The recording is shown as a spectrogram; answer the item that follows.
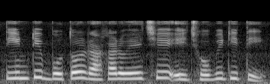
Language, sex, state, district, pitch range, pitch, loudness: Bengali, female, West Bengal, Alipurduar, 235-280 Hz, 260 Hz, -13 LUFS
